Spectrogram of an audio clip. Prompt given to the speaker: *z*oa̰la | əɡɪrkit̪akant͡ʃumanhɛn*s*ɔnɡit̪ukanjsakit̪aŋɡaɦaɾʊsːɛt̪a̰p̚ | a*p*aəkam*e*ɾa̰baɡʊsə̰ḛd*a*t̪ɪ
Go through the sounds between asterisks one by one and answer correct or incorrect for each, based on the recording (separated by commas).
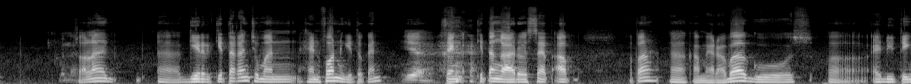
incorrect, incorrect, correct, correct, incorrect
